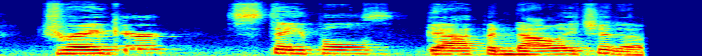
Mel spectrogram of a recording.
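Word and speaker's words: Dräger: across several different companies and industries, including Novartis, Dra Draasier, Staples, Drager, Drager. I literally looked up before we did this how to say it and I still got it wrong. Drager, Staples, Gap, and now H&M.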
